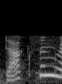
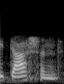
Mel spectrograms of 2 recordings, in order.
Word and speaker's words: Dachshund: I'm glad to hear that you pronounce Dachshund the way I do. So many people say Dachshund. – Oh, wow. – It's a Dachs means badger in German. – Oh, okay. – And Hund, of course, means hound, badger hound. And so okay. – If you pronounce it the German way, it's Dachshund.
